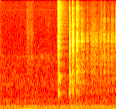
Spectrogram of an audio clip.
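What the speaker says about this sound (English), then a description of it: "So I'm going to flip the coin." A coin is flipped and lands on a hard surface, giving a sharp metallic clink followed by a quick rattle as it settles, heard alone over a low steady hum.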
